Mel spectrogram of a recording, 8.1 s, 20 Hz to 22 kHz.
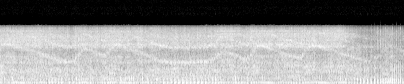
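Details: Honda XL600R engine first start after rebuild: crisp single-cylinder thump rising and falling with several throttle blips, settling to a steady idle; runs healthy.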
